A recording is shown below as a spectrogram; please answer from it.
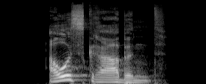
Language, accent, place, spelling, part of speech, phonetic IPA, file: German, Germany, Berlin, ausgrabend, verb, [ˈaʊ̯sˌɡʁaːbn̩t], De-ausgrabend.ogg
- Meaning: present participle of ausgraben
